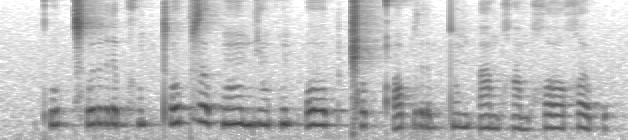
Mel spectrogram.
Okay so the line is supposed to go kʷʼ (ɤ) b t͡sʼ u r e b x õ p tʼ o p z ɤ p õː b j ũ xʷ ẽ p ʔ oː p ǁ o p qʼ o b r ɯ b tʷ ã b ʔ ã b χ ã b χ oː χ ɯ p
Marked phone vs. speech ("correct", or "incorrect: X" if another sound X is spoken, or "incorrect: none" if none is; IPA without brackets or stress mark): correct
